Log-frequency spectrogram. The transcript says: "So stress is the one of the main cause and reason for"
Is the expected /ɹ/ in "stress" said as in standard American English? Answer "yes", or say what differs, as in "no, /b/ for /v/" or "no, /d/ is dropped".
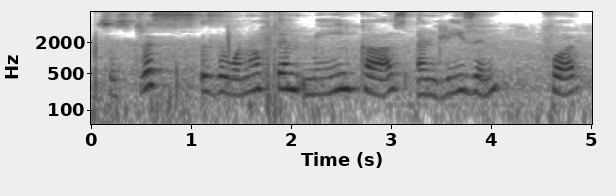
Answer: yes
